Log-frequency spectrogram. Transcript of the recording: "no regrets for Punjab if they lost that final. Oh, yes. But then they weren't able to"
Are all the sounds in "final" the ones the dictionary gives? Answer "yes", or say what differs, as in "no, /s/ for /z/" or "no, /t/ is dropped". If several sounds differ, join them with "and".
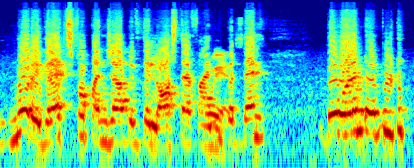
no, /n/ is dropped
